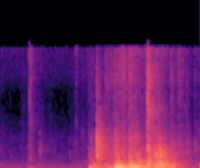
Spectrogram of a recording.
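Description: A refrigerator door being handled as the milk goes back in: a noisy burst about a second long, starting about a second in.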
